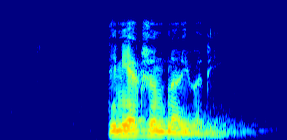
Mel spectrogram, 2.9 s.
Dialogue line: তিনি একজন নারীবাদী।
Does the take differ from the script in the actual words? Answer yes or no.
no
